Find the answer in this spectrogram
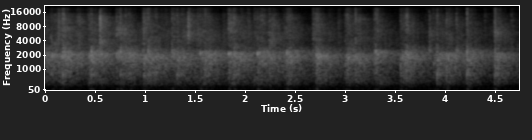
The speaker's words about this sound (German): Ja, finde ich auch, haben einen Applaus verdient.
